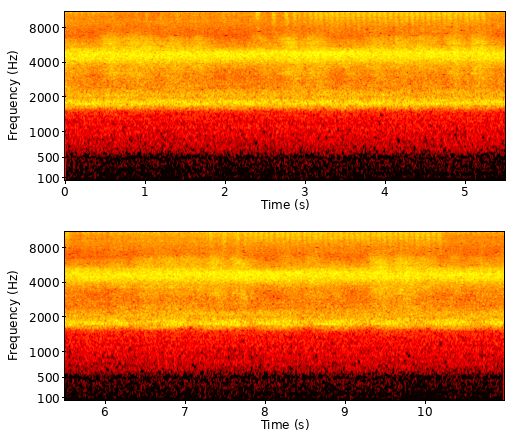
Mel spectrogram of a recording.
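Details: Crickets in a forest setting, a dense steady chorus of high, shimmering chirps layered in several bands, with a brighter pulsing texture flickering at the top and no pauses; no other animals or voices stand out.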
